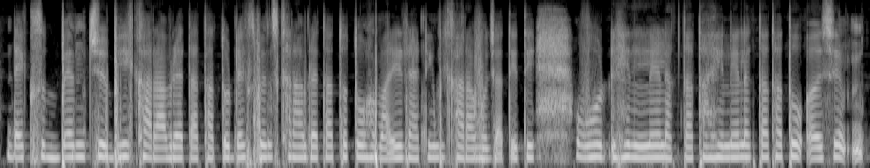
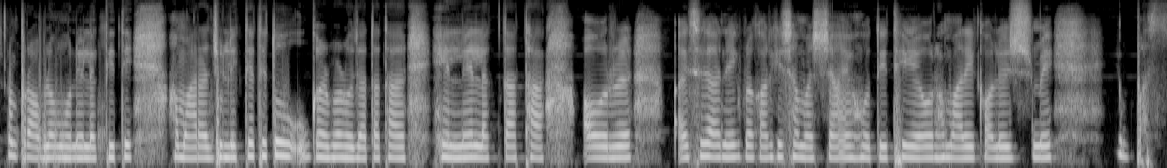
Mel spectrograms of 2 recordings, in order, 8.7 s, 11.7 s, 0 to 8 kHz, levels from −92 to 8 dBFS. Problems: none marked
